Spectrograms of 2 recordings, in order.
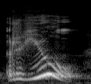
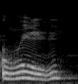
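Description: First: The vowel has a y glide before the oo. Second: The vowel is a plain long oo without a y glide. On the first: The speaker calls it wrong. "Читается не рью" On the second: The speaker calls it right. "читается как длинное У, а не как Ю"

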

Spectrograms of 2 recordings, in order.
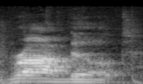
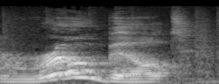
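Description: First: The first word has a short 'ah' vowel. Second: The first word has a long 'oh' vowel. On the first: The speaker calls it right. "It is raw-built" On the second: The speaker calls it wrong. "Not robe-built"

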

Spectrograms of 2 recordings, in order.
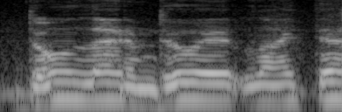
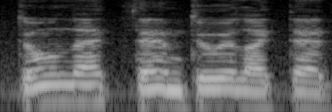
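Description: First: The 'th' is dropped, linking 'let' to 'em'. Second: The 'th' in 'them' is fully pronounced. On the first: The speaker calls it right. "THM っていうTH のところを、let にアパーシュフィーをかけて" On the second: The speaker calls it wrong. "Don't let them do it like that ではなくて"

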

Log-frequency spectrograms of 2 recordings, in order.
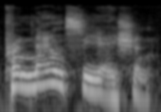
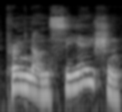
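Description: First: The second syllable sounds like 'noun'. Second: The second syllable sounds like 'nun'. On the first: The speaker calls it wrong. "and not pronunciation" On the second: The speaker calls it right. "it is the word pronunciation"

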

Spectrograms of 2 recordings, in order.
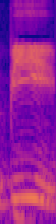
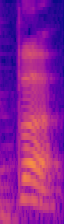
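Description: First: It is said as the letter name, 'bee'. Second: It is said as the short letter sound, 'buh'. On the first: It names the letter. "This is a B" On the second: It gives the sound the letter makes. "B says B"

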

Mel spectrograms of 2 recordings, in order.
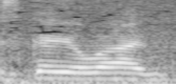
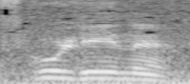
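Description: First: It is said as 'Skyline'. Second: It is said as 'Skuliny'. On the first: The speaker calls it wrong. "не Скайлайн" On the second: The speaker calls it right. "а Скулины, чтобы вы знали"

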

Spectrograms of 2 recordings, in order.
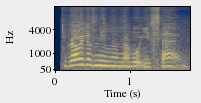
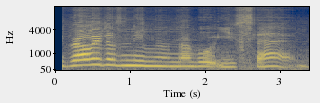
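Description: First: It is said at normal speed. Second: It is said slowly.

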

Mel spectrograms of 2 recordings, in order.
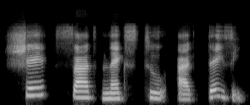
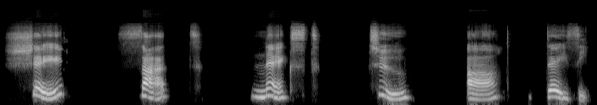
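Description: First: The sentence is read at a quick pace. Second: The sentence is read at a slow pace. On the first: "Let's try reading it even faster" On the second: "so let's go ahead and read now"

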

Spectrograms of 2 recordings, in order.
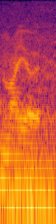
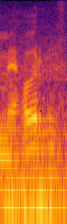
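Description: First: The middle consonant is a y-sound. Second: The middle consonant is a breathy h-like sound. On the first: The speaker calls it right. "bo tam jest Y. Jest Mayor" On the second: The speaker calls it wrong. "nie Mejor, bo tam w hiszpańskim J czyta się jako H"

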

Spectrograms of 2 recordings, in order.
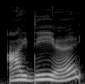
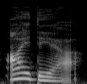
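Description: First: It is said with English pronunciation. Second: It is said with Japanese loanword pronunciation.

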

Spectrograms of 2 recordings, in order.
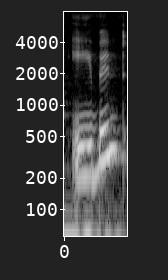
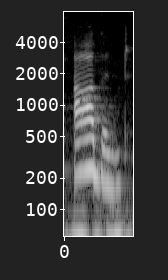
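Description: First: The first vowel is not an open 'ah'. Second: The first vowel is an open 'ah'. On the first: The speaker calls it wrong. "It's not abend" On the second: The speaker calls it right. "it's abend"

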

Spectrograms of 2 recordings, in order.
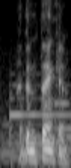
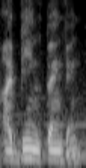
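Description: First: The word 'been' has a short vowel, like 'bin'. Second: The word 'been' has a long vowel, like 'bean'. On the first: The speaker calls it right. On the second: The speaker calls it wrong.

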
